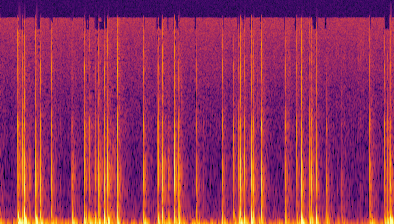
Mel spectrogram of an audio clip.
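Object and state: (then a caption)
Faux leather hard case. Long nails tap and scratch the printed front of a red padded faux leather zip case, which is hollow, closed and tilted. A rapid, uneven run of short, dull taps carries a deep low thump. Quick, bright scratchy edges ride on the taps and die away almost at once.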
